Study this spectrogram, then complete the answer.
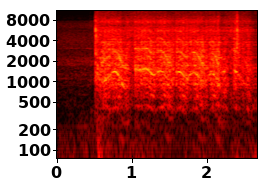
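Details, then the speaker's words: Car that died on the owner, no mass airflow sensor, mobile repair: starter whirs and cranks for about two seconds with a harsh, rough note but never fires; does not start; mechanic asks about oil; crank no-start. "right, does it start at all? No. It does not start any longer."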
